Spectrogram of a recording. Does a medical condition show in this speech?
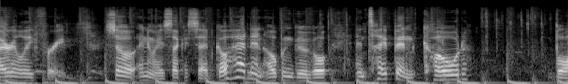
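No.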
